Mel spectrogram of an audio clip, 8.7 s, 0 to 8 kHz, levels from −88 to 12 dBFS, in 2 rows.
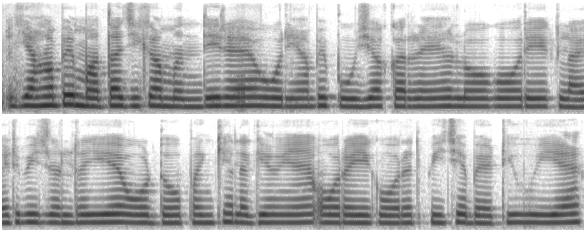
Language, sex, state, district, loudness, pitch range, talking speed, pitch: Hindi, female, Rajasthan, Jaipur, -17 LUFS, 210-220 Hz, 240 wpm, 215 Hz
